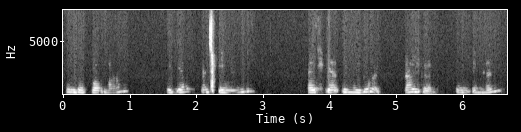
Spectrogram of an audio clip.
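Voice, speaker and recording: A woman's voice: mid-range voice, slow pace, breathy edge, no room sound. A woman student reciting formal and informal German greetings in an online class. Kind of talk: reciting practice phrases. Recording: tinny phone-like call audio.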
